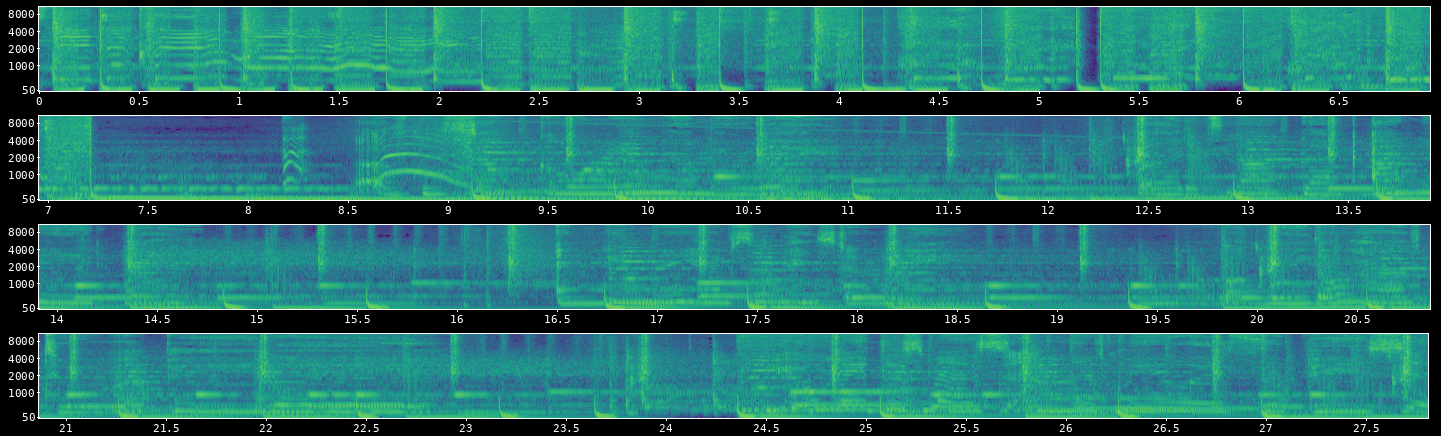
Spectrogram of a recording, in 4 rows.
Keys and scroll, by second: 6.0 typing, 12.3-14.8 typing, 16.0 typing, 18.5-19.2 typing, 24.2 ctrl+alt+shift+e, 27.0 ctrl+alt+shift+g.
